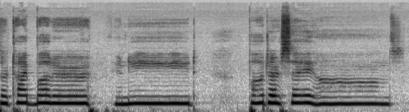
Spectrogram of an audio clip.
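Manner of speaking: slow, high, drawn-out summoning chant; mock seance incantation. Host summoning dead butter man with viewers, chanting slowly. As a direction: intone it like a hokey medium, stretching words.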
